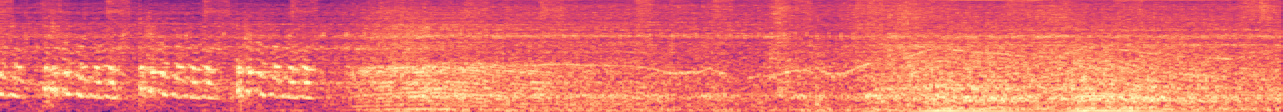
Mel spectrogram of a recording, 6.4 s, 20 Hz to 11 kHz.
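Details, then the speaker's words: 1984 Mercedes 500 SEL AMG sat 27 years, ignition confirmed fine: cranking whirr catches and engine fires into shaky uneven run only on starting fluid, no steady idle of its own; fuel delivery problem suspected, not confirmed. "all right so we're gonna start it up on the starting fluid and see if it'll continue to run it wants to catch whereas before it didn't do anything at all so here we go"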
